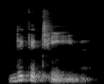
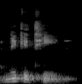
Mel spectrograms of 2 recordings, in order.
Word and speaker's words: nicotine: I long I Valentine but you have words like nicotine where the sound is e a long e sound nicotine and you have words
